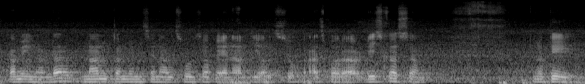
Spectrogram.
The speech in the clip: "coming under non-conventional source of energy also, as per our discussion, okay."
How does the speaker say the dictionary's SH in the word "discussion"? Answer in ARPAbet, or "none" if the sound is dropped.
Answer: S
